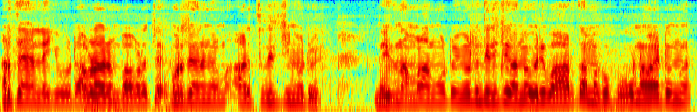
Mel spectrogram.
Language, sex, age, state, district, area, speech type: Malayalam, male, 45-60, Kerala, Alappuzha, urban, spontaneous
